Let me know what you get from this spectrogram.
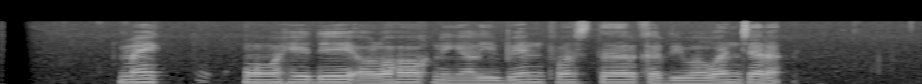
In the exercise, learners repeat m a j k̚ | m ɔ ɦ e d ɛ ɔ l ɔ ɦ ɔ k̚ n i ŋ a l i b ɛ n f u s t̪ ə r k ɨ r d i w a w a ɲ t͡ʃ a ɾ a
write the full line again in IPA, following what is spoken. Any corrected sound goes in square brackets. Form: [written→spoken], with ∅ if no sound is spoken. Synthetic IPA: m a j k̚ | m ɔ ɦ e d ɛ ɔ l ɔ ɦ ɔ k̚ n i ŋ a l i b ɛ n f [u→ɔ] s t̪ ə r k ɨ r d i w a w a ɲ t͡ʃ a ɾ a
